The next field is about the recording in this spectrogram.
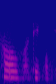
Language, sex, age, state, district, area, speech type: Odia, female, 18-30, Odisha, Rayagada, rural, conversation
